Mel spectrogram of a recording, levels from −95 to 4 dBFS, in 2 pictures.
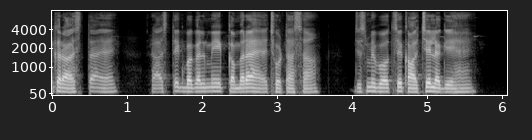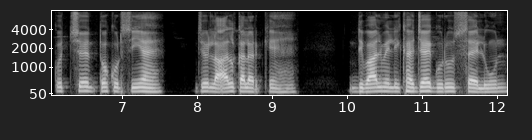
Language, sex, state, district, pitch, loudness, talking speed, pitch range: Hindi, male, Bihar, Bhagalpur, 135 Hz, -18 LUFS, 165 wpm, 125-140 Hz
